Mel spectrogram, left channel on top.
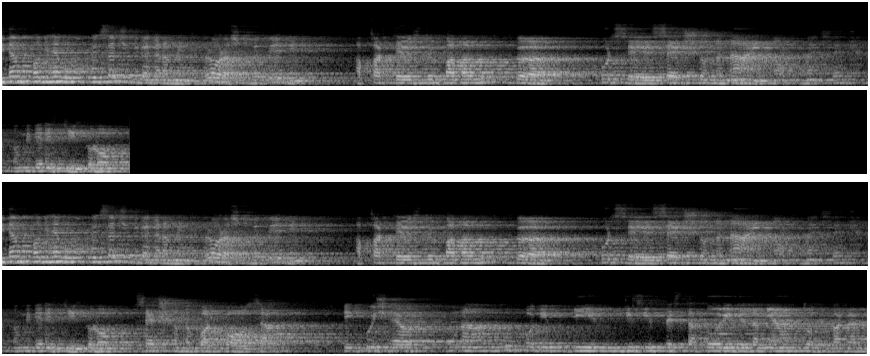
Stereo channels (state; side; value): drops out; left; at 10.0 s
